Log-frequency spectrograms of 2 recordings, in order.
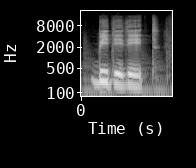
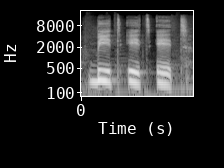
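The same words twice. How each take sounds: First: It is said fast and loosely, words running together. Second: It is said slowly with each word clear. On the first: "cuando suena rápido, flojo y mal" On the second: "Y está bien"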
